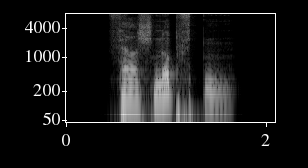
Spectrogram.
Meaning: inflection of verschnupft: 1. strong genitive masculine/neuter singular 2. weak/mixed genitive/dative all-gender singular 3. strong/weak/mixed accusative masculine singular 4. strong dative plural
- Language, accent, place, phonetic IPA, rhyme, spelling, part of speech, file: German, Germany, Berlin, [fɛɐ̯ˈʃnʊp͡ftn̩], -ʊp͡ftn̩, verschnupften, adjective / verb, De-verschnupften.ogg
